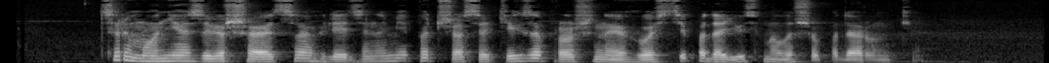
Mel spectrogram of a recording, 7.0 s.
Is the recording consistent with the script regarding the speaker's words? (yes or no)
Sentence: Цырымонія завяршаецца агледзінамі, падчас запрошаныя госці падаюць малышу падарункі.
no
